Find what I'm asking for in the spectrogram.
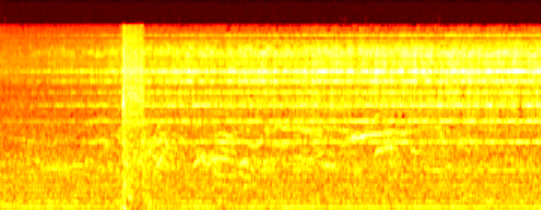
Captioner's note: alarm bell ringing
